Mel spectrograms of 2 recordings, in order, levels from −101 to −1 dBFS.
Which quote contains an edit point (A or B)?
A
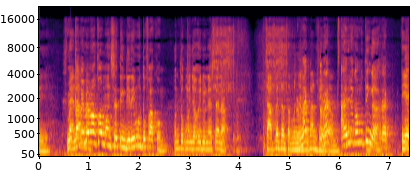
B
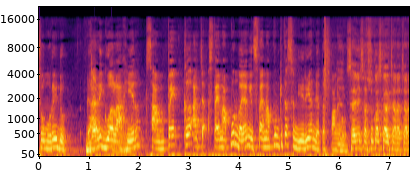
A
